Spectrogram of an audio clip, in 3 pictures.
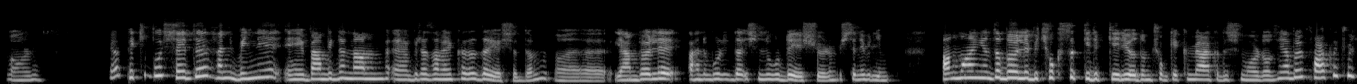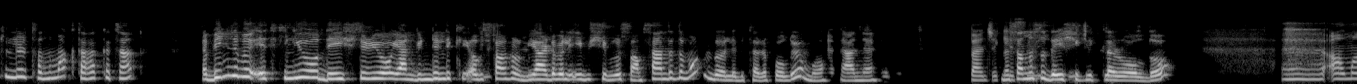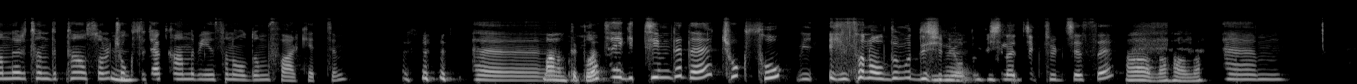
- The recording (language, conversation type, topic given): Turkish, unstructured, Farklı kültürler hakkında öğrendiğiniz en şaşırtıcı şey nedir?
- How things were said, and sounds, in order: static; distorted speech; tapping; other background noise; chuckle; laughing while speaking: "insan olduğumu düşünüyordum"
